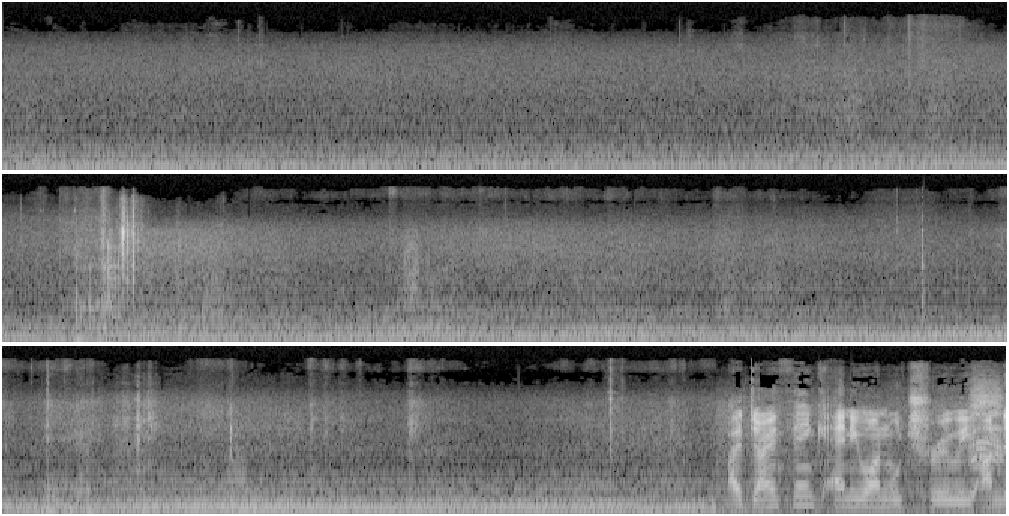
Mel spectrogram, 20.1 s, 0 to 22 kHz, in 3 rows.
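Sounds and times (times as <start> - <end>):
wind buffeting microphone: 4.1 - 20.0.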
